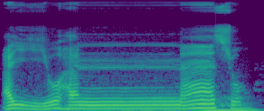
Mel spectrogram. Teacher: huruf lam dimasukkan ke huruf non. Lamnya enggak terbaca.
